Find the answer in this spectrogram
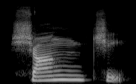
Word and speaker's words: Shang-Chi: but they did not it's actually like sean with a g at the end chi shang chi we'll talk about that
